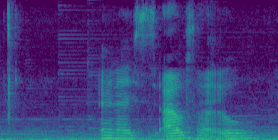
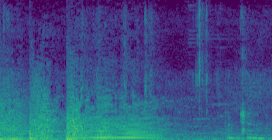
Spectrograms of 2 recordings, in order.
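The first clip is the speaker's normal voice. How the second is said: deep voice; 11 semitones lower, much slower than usual. Acted. Edited low voice insert.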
